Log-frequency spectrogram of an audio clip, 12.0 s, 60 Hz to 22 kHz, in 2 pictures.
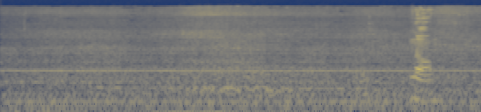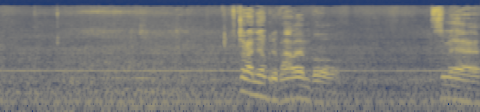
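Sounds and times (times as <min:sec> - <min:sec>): passing vehicle: 0:00.0 - 0:10.2.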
